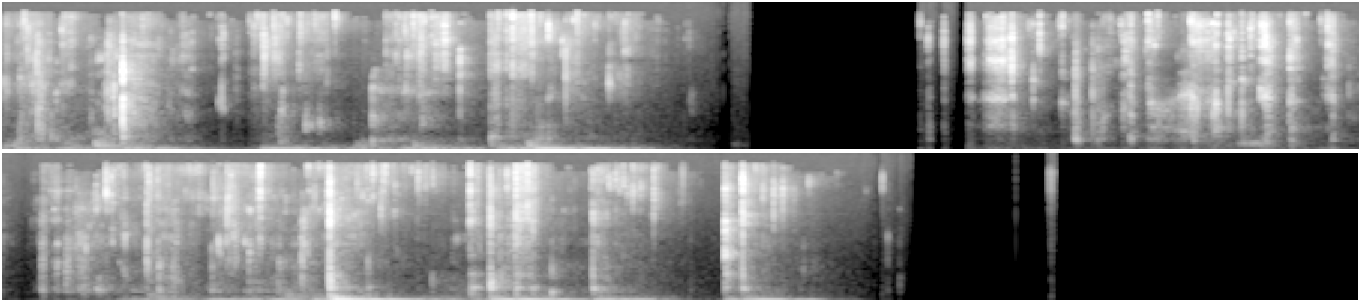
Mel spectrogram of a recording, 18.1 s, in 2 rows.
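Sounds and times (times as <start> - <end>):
person chewing and eating: 0.0 - 4.4, 6.4 - 14.5.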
